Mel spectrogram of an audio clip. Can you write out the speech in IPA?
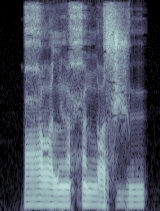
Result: ʕɑ˥lə̃˥ħə̃˥ŋɑ˧s ʒʉ˥

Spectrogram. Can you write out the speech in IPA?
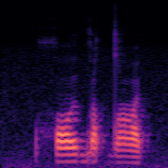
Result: xɔə̯ɡutdˤɘɪ̯

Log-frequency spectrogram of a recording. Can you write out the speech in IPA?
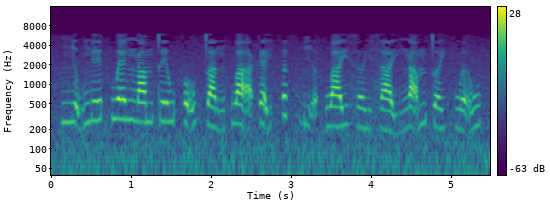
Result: ɲə̰˧˨wŋe˨˦ hwɛ˧ ŋa˧mt̪e˧who̰˧˥wt̪a˧˩n kwa̰ː˧˨xɛ̰˧˨jhə˦˥t̚ ɓḭ˧˨ə̯hwa˨˦j zə̤˨˩j za˧˩j ŋa̰˧˥mt̪ə˨˦j kwə̰˧˥w

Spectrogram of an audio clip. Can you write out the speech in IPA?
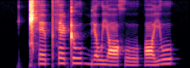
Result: ǁʰe˧pʰe˦ʈu˦ bʲɒ˧wjɒ˨xu˨ | ɒ˨ju˦

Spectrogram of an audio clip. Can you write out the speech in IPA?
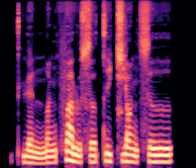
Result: pʰɥɛ˨˩nn̪ɑ˧˥ŋ fä˥˩ɻu˩sɤ˧˥ t̪i˥˧t͡ɕjɑ˥˩ŋ sɹ̩˥

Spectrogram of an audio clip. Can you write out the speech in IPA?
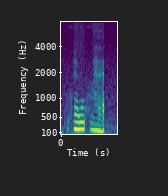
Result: xũwuxʷæ̤

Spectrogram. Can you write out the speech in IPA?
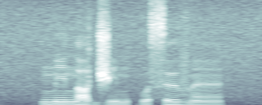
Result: mĩ˦na˧ d͡ʒi˧mkʷə˧sɨ˦vɛ̃˨

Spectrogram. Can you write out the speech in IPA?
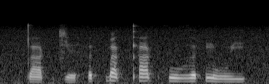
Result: t̪a˨˩k̚ t͡ɕe̤˨˩hə˦˥t̚ ɓa˦˥k̚t̪ʰa˦˥k̚xu˧ ɣə˦˥t̚nu˧j

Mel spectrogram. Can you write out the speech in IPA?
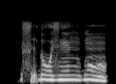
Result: sḭɗozʲẽːŋ ɠõ

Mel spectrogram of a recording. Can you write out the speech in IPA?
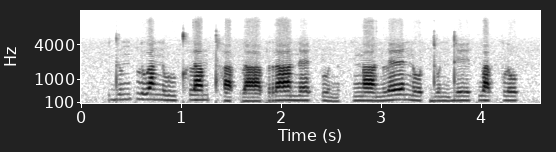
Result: dɯ˦˥ŋ plu˥˩a̯nuː˧kʰla˥˩m tʰa˨˩p̚laː˨˩praː˥˩nɛː˦˥t̚ ʔu˨˩n | ŋaː˩˦nlɛː˥˩ noː˨˩t̚du˩˦ndeː˧ kwa˥˩p̚klo˥˩k̚

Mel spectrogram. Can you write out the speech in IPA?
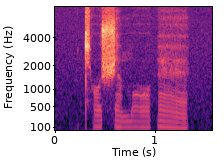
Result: cʰɔʃamɔ | æ

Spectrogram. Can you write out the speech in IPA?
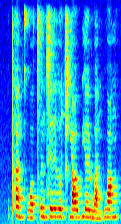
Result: pʰa˥˩nkʰwɔ˨˩ t̪ʰə˥˩nse˥ɪ̯ lɤ˥˩t͡ɕʰjɑ˥ʊ̯ pjɛ˥ ɻwa˨˩npwɑ˥ŋ

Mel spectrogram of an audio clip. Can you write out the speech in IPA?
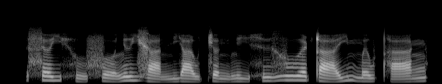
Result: sə˧jhu˨˩˨ fo˨˩lɨ˧jɣa˨˩˨nja˨˩w cə˨˩ŋli˨˩hɨ˧ ɣu˧ə̯ʈa˨˩˦j mə˧wt̪ʰa˧˥ŋ

